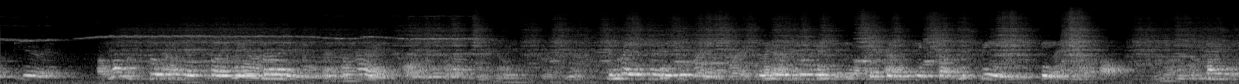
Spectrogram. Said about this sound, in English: And there's an illustration of some coils inside and a receiver. When it's on, it doesn't play the sound so much as it creates an entirely different sound. The rattling of the kettle almost stands out above everything else.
